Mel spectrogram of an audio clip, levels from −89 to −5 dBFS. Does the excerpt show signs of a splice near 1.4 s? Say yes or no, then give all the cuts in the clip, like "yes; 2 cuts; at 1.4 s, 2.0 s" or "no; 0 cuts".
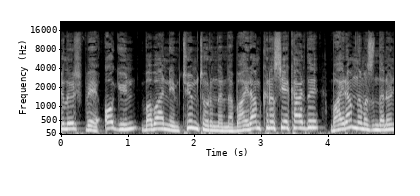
no; 1 cut; at 4.0 s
